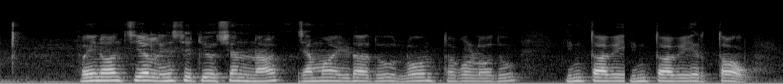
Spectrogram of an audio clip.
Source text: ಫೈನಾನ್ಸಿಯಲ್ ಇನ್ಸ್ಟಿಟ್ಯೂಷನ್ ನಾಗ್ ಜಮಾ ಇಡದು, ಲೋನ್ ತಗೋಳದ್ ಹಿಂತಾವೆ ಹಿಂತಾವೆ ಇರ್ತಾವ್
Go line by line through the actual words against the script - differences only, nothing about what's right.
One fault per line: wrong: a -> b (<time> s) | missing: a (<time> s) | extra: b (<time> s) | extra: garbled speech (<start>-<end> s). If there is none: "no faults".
no faults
